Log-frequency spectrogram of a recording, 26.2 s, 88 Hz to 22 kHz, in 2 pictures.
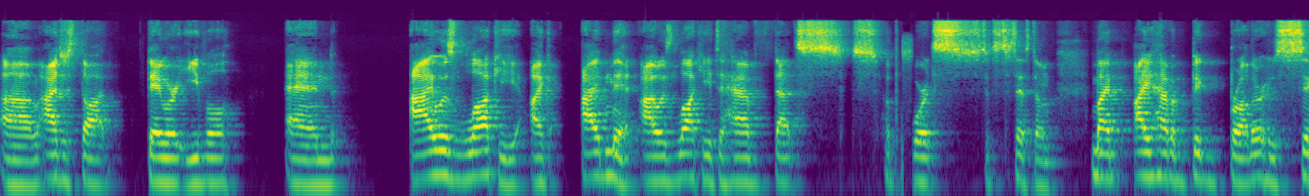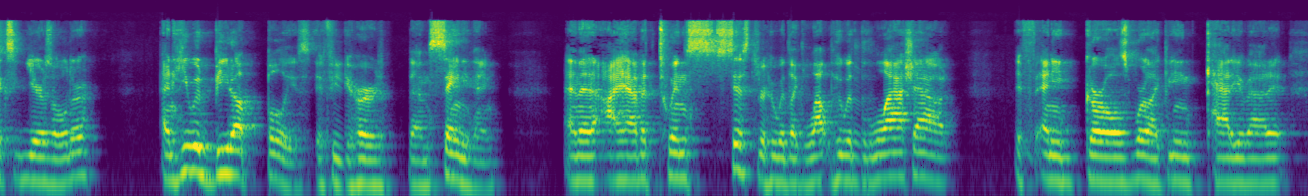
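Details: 33-year-old man who has stuttered since about age seven or eight; he calls it predominantly neurological and relatively normal, not severe. Finding: stuttering.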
